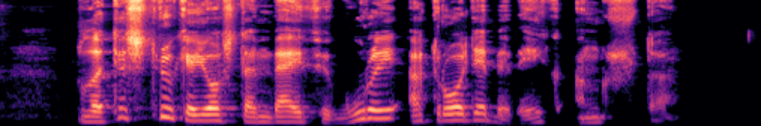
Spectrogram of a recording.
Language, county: Lithuanian, Šiauliai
